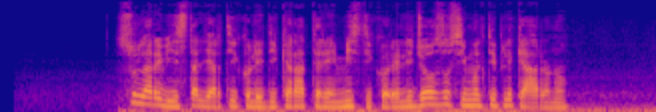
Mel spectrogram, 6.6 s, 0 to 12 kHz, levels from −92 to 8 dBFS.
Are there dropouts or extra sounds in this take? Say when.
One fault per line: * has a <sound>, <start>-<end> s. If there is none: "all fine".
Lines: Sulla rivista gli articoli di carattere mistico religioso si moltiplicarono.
all fine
